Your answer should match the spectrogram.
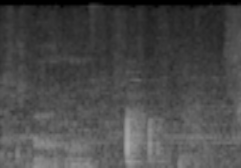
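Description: A man's low murmured "uh", then two light clicks about a second and a quarter in, a quarter of a second apart.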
